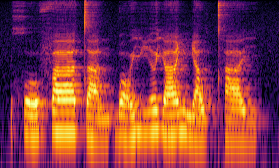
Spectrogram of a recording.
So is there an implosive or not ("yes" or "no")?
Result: yes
